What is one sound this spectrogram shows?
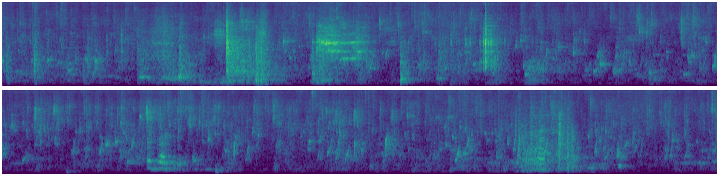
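A woman speaks with animation at close range.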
